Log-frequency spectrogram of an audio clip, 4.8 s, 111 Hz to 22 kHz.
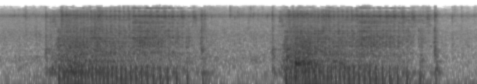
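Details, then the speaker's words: Curb-found Echo PB-403T backpack leaf blower, carburetor cleaned, magneto reinstalled, kill wire disconnected, starter sprayed into intake: repeated recoil pulls with ratchety whirr, engine never catches; cranks but will not start, no spark suspected. "So it, you know, you should hear something. It should kind of start, you know what I mean? Nothing, man."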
